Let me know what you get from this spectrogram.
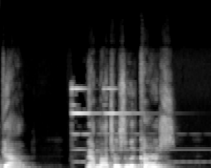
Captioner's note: bell dings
